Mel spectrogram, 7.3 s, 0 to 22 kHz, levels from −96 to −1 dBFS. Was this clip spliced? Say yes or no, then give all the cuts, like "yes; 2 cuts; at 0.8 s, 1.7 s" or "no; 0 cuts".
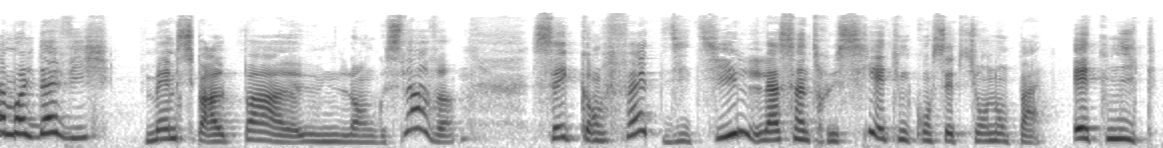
yes; 1 cut; at 1.2 s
